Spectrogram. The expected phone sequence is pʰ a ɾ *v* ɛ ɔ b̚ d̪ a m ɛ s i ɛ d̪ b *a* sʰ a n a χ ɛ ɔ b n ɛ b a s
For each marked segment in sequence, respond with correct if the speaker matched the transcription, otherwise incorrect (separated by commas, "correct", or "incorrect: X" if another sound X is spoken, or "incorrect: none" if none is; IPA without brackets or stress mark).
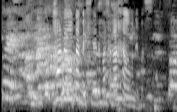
correct, correct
